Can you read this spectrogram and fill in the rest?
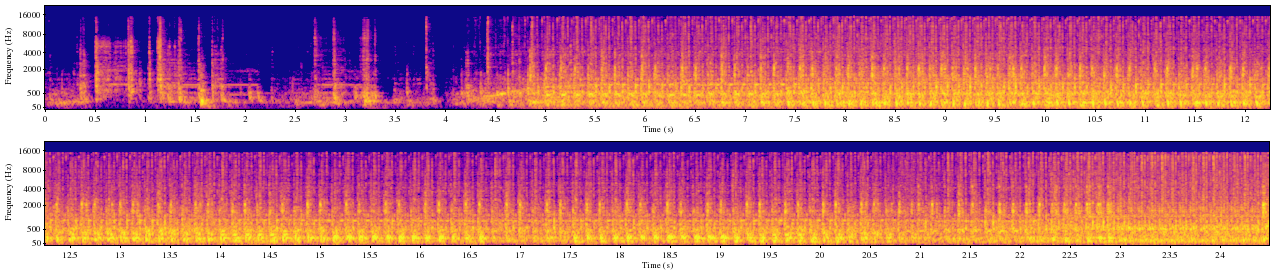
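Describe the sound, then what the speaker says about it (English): An embroidery machine stitches out the second outline on a hooped Madame Mouse design: a few scattered handling clicks and taps, then a loud, steady, fast needle chatter and motor hum running close and continuous to the end. "I've put the hoop back into the machine, and I'm now going to stitch out the second outline."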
